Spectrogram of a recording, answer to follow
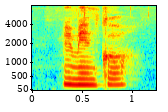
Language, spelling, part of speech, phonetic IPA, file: Czech, miminko, noun, [ˈmɪmɪŋko], Cs-miminko.ogg
- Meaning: baby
